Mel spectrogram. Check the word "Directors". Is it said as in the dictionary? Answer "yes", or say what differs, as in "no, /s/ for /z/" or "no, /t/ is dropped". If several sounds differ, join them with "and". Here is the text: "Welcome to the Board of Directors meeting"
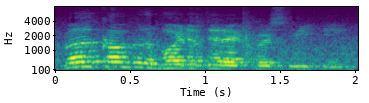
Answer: no, /s/ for /t/ and /s/ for /z/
